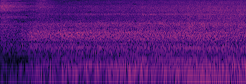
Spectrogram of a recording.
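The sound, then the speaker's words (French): A delivery truck's engine rumbles loudly and steadily, a continuous low drone with broad mechanical noise as the delivery driver pulls away after making a delivery, no voices heard. “Ça y est, le livreur s'en va.”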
